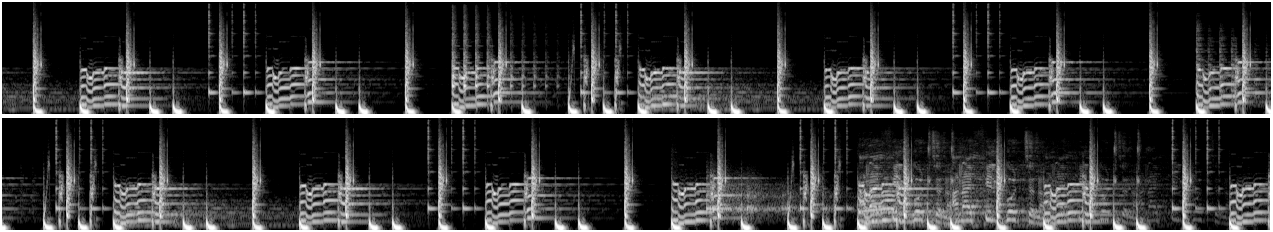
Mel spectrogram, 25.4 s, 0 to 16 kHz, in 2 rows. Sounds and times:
Music: 0:00.0 - 0:25.3.

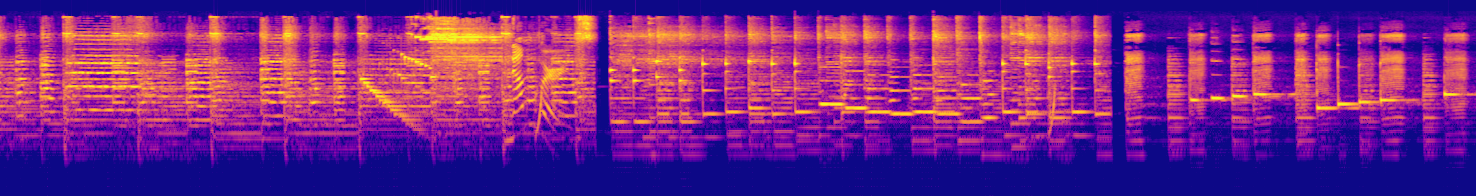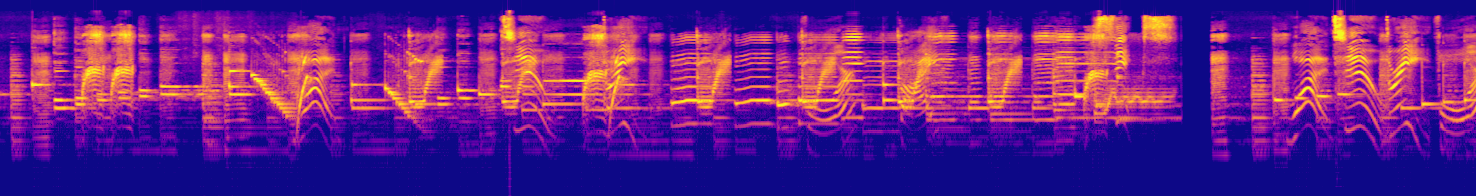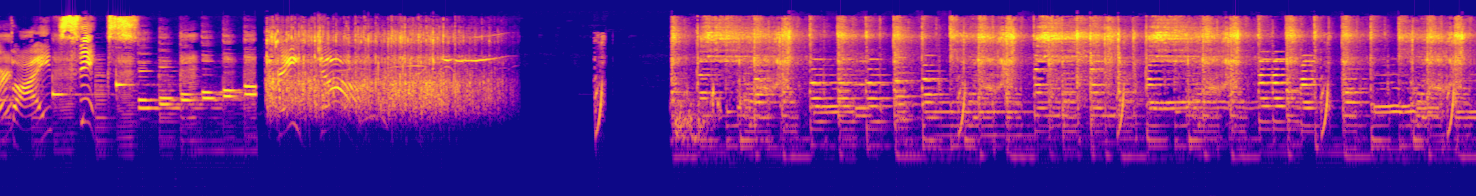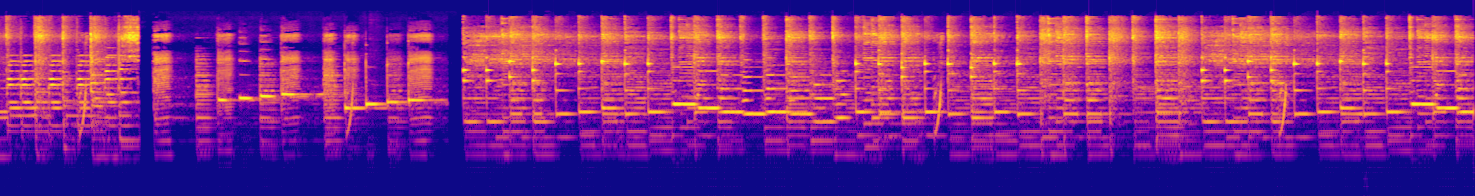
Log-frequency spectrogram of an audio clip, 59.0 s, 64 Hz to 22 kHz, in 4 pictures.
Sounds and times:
Music for children: 0:00.0 - 0:32.2, 0:35.9 - 0:59.0
Speech: 0:05.1 - 0:05.8, 0:17.7 - 0:18.2, 0:19.8 - 0:21.2, 0:25.8 - 0:26.5, 0:27.7 - 0:30.9, 0:32.2 - 0:33.2.

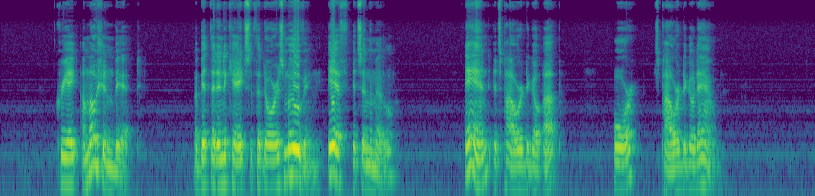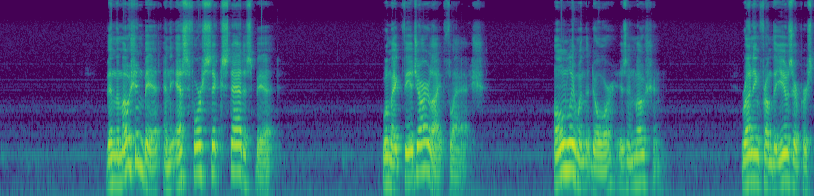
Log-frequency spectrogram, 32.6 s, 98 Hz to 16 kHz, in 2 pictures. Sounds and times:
Speech: 0:01.2 - 0:02.8, 0:03.9 - 0:07.9, 0:09.3 - 0:11.2, 0:12.3 - 0:14.5, 0:18.4 - 0:21.9, 0:24.0 - 0:26.0, 0:27.4 - 0:29.6, 0:31.2 - 0:32.5.

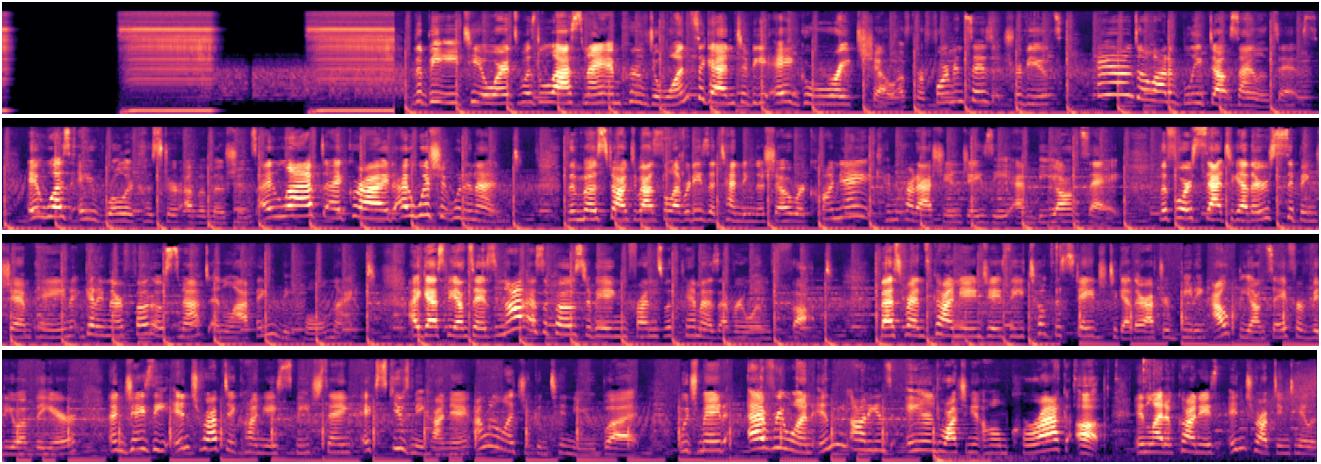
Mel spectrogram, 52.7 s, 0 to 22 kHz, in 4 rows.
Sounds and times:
Music: 0:01.3 - 0:52.6
Speech: 0:04.1 - 0:52.6.

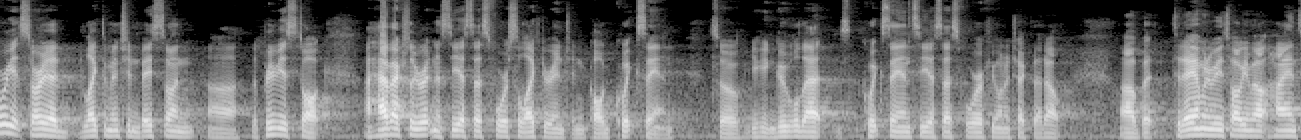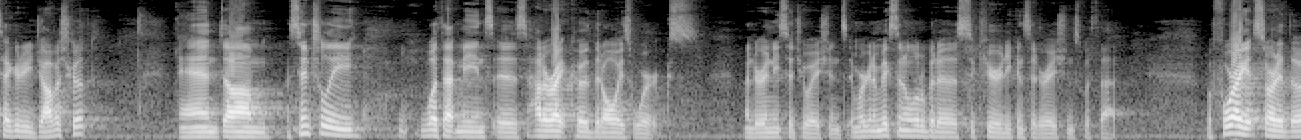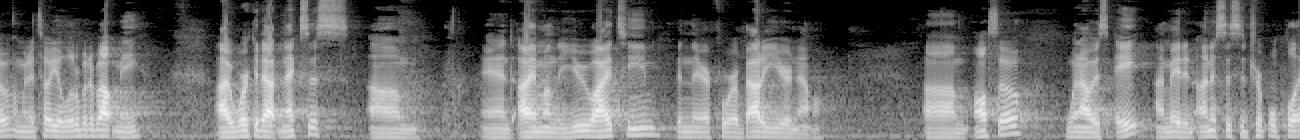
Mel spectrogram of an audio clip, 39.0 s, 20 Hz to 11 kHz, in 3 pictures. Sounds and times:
Speech: 0:00.0 - 0:14.0, 0:14.8 - 0:24.3, 0:25.1 - 0:27.6, 0:28.2 - 0:34.3, 0:35.3 - 0:39.0.

